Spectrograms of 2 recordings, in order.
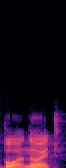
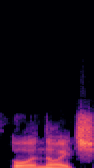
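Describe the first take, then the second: First: It is said in a European Portuguese accent. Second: It is said in a Brazilian Portuguese accent. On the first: "in Portugal Portuguese" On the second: "In Brazilian Portuguese, that one's"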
